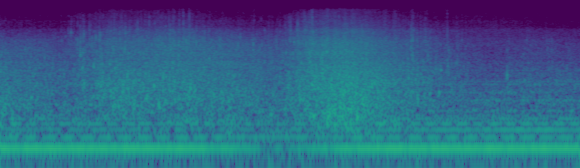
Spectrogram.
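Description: Gentle waves lap and wash softly over a pebbly shore.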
